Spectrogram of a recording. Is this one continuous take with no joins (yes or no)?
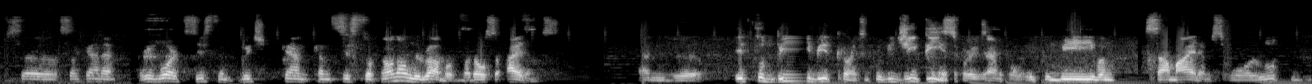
yes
